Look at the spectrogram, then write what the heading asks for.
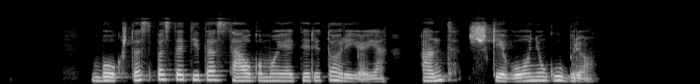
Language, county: Lithuanian, Klaipėda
